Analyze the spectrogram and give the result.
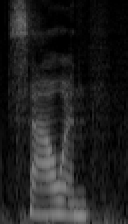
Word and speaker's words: Samhain: until Samhain. Is that how you pronounce that? – Samhain.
